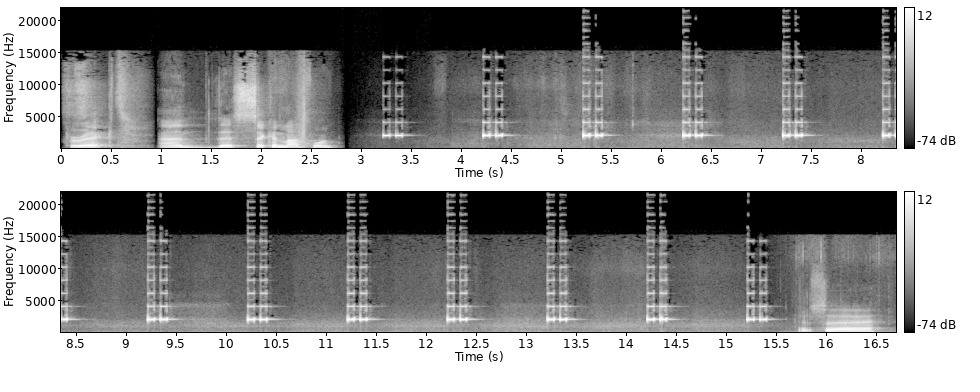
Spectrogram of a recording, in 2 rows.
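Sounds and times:
speech: 0.1s - 2.8s, 15.8s - 16.6s
alarm clock beeping: 3.2s - 3.6s, 4.2s - 4.6s, 5.2s - 5.5s, 6.2s - 6.6s, 7.2s - 7.6s, 8.2s - 8.6s, 9.2s - 9.6s, 10.2s - 10.6s, 11.2s - 11.6s, 12.2s - 12.6s, 13.2s - 13.6s, 14.2s - 14.6s, 15.2s - 15.5s.

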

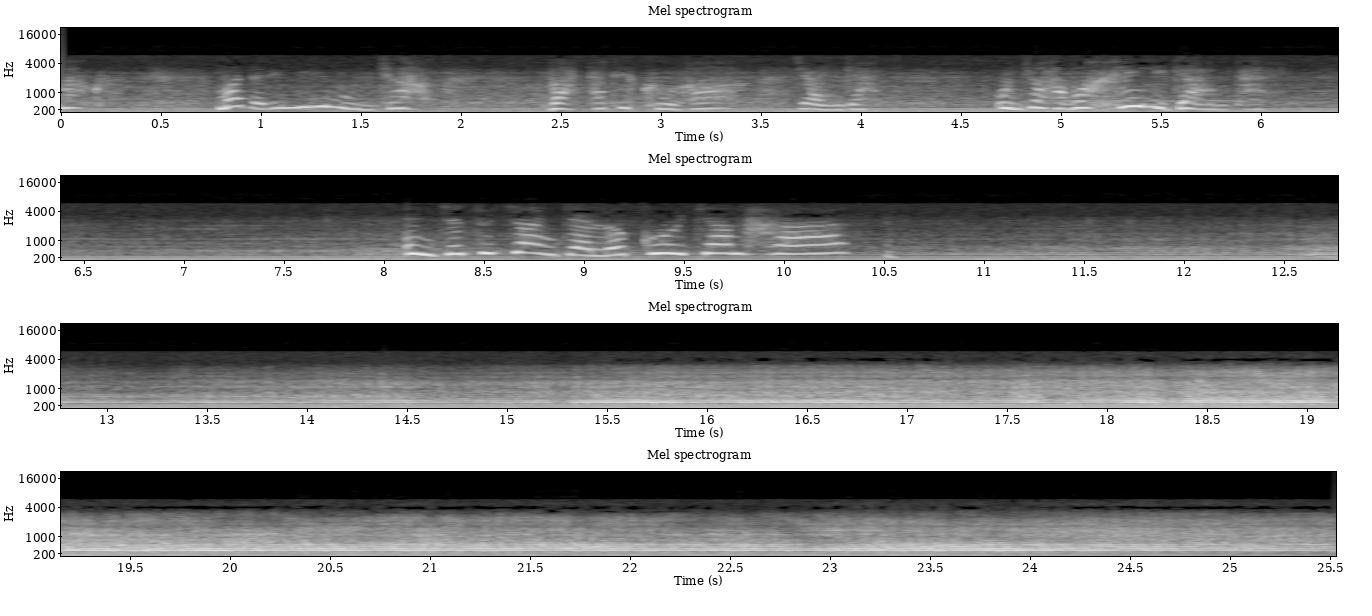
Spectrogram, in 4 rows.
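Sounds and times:
speech: 0.8s - 6.1s, 8.1s - 10.6s
train speeding past in snowy forested mountains: 12.1s - 25.5s.

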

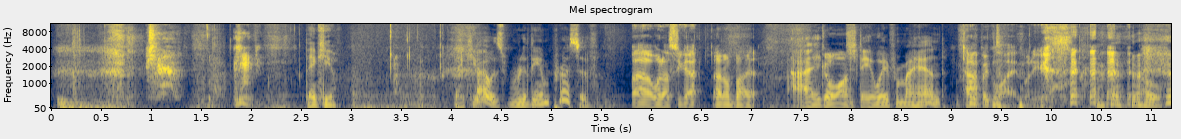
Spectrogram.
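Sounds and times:
person sneezing on command: 0.8s - 2.2s
speech: 1.8s - 3.0s, 4.0s - 11.1s
laughter: 9.8s - 11.1s.

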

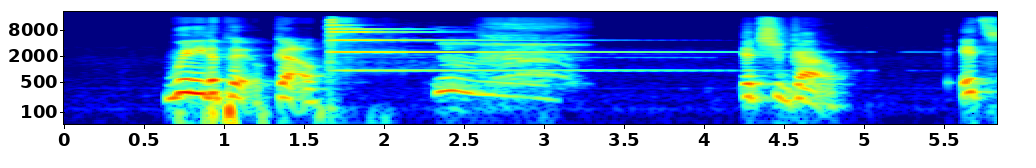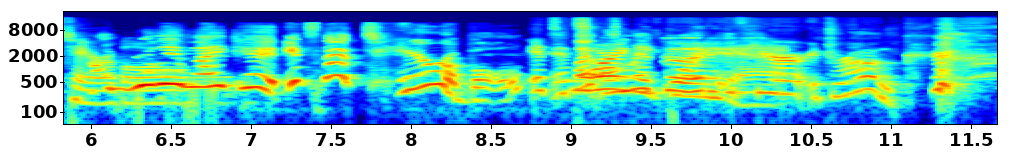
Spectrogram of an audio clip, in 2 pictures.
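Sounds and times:
speech: 0.6s - 2.9s, 4.2s - 4.9s, 5.6s - 11.6s
bright metallic bell dinged to start round one: 1.6s - 6.6s.

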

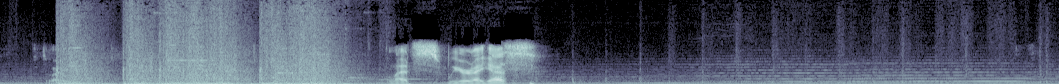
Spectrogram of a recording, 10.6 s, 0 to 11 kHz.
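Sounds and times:
video game gunfire: 0.6s - 3.7s
speech: 3.9s - 5.4s.

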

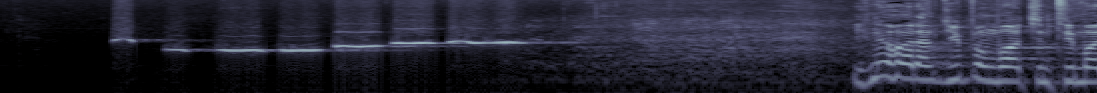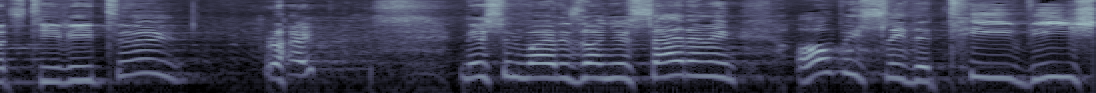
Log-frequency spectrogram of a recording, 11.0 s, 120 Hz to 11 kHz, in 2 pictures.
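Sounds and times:
noise: 0.0s - 10.9s
man whistling a TV commercial jingle: 0.6s - 2.8s
laughter: 2.6s - 5.0s, 6.5s - 8.1s
speech: 4.3s - 10.9s.

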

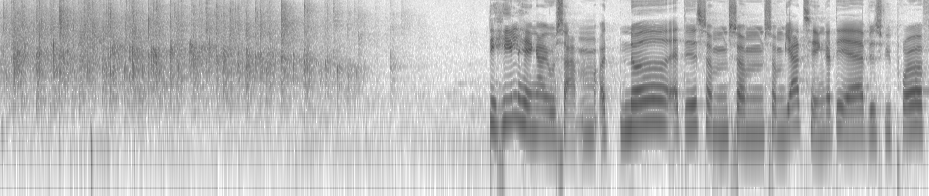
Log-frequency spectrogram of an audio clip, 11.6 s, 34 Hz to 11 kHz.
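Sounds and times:
audience applause: 0.0s - 5.1s
speech: 6.1s - 11.6s.

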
